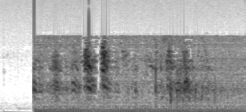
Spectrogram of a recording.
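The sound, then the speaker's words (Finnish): A flock of geese honks and cackles steadily over a low outdoor rumble, with a faint, dull thump like a gunshot almost buried among the calls, picked up by a bird-watching live-stream microphone. “Kalkatuksen seasta kuuluu pieni jysäys. Pitää olla hyvin tarkkana, että tämän kuulee.”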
